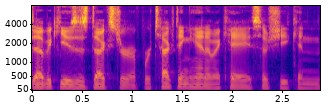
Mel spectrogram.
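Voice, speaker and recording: In a very clean recording with a silent background and a dry, close sound with no echo, a man with a normal speaking voice and a fairly low pitch talks at a fairly quick pace with fairly even intonation. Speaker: podcast host. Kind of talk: casual podcast chat discussing a TV episode.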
